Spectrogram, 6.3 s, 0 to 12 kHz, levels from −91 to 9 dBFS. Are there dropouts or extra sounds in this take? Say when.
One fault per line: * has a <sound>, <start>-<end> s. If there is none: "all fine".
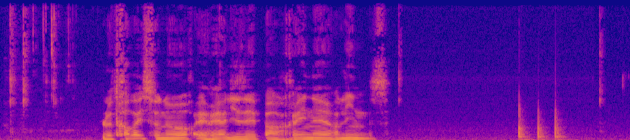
* has a thud, 5.2-5.8 s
